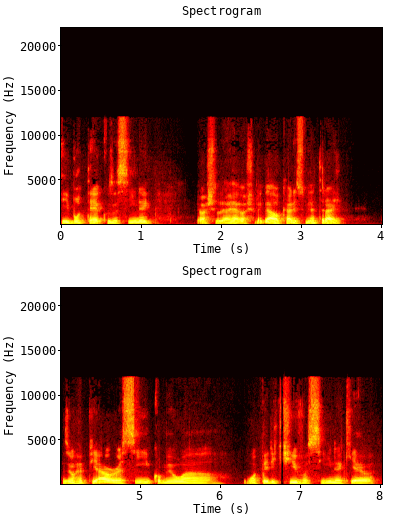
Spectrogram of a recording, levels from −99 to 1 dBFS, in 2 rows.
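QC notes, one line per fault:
6.77–6.80 s, gap at a join of encoded pieces: the speech breaks off in a 39 ms gap and then picks up exactly where it left off, with nothing skipped or repeated. Two separately encoded pieces were joined untrimmed, so the first piece's padded last frame and the second's start-up delay both sit at the seam as silence. Unlike a packet-loss dropout, no sound is missing. A pause is inserted, with edges smeared by the codec.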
